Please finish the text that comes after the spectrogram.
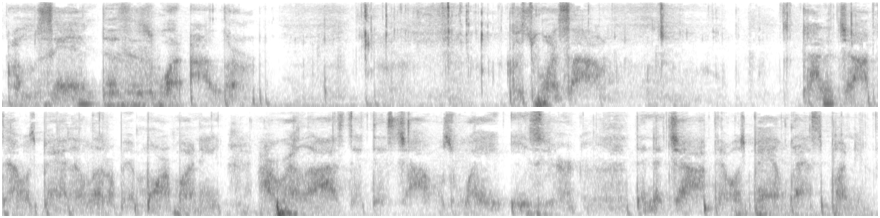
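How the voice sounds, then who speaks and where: A man's voice: moderate pace, pauses often. A man whispering a rambling, slangy, informal ASMR talk while chewing gum, with mouth sounds. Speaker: ASMR creator.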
